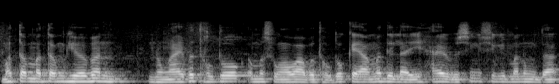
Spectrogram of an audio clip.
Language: Manipuri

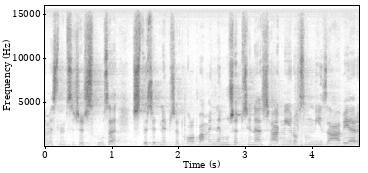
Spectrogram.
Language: Czech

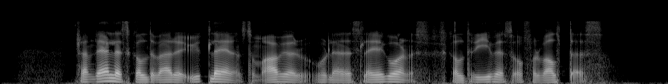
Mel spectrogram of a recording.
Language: Norwegian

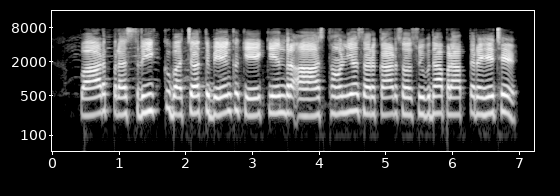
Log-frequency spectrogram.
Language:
Maithili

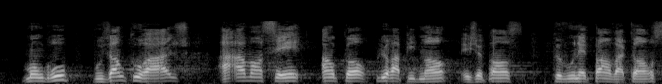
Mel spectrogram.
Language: French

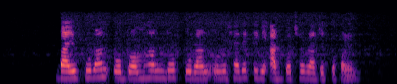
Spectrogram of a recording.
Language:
Bangla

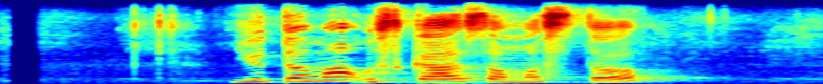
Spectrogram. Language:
Nepali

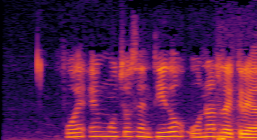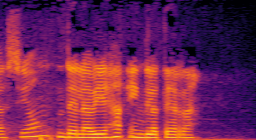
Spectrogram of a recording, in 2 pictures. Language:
Spanish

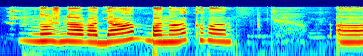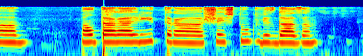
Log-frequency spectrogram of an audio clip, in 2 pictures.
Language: Russian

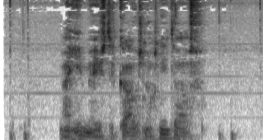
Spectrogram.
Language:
Dutch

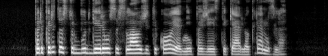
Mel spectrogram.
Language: Lithuanian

